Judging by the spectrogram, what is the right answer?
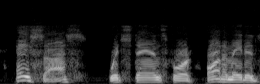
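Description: Against a quiet background, a man speaks at a moderate pace in a dry sound with no echo. His fairly low pitch has a dark, mellow tone and lively intonation. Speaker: film narrator. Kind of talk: instructional narration.

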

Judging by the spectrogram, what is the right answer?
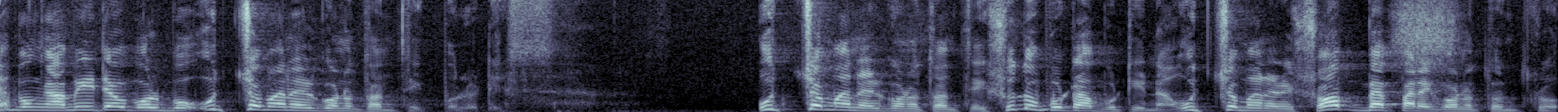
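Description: Here a man speaks at a high pitch. His voice makes very wide pitch swings. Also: big swings in loudness. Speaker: war veteran and politician. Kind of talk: talk show interview.

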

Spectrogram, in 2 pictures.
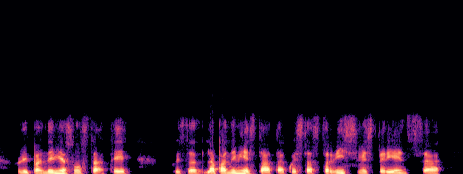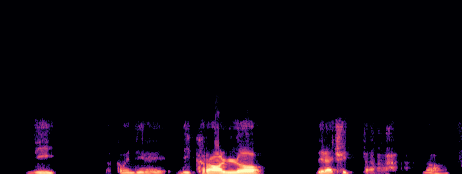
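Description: A man talks at a fairly slow pace and medium pitch, with long, frequent pauses, big swings in loudness and ordinary pitch variation. The sound is dry with no echo, over a quiet background. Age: 40s. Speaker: philosophy professor. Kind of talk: interview. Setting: video call. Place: home room. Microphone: video call.

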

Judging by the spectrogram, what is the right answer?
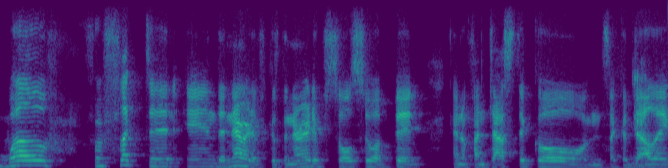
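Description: A man speaks with ordinary pitch variation. The background is quiet. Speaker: animator and filmmaker. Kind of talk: panel Q&A. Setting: video call. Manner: casual, laughs easily. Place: home room. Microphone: video call.

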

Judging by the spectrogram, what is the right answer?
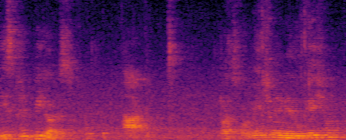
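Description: At a moderate pace and medium pitch, a man with a Spanish accent speaks through strong room echo and noticeable background noise. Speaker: professor and conference chair. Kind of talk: opening speech. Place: hall. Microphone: podium.

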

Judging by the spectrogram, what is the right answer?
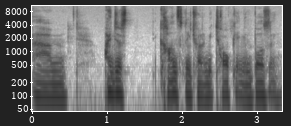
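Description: With an Irish accent, a man talks in fairly even intonation against a quiet background, the sound dry with no echo. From Ireland. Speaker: company founder and CEO; interviewee. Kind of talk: interview. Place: studio.

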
